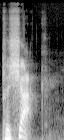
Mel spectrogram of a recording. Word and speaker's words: Pesach: The first one in the spring, and of course, I can never pronounce Hebrew correctly, but it's pronounced something like Pesach.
